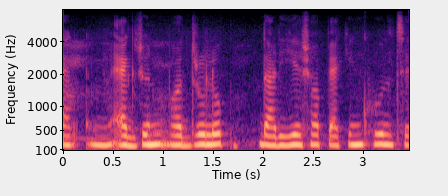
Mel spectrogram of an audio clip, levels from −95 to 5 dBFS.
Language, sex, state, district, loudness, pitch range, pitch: Bengali, female, Odisha, Khordha, -13 LUFS, 190-205 Hz, 200 Hz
